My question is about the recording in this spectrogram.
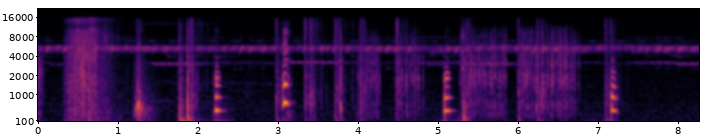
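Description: Cartoon jungle ambience: a steady high insect drone, with short chirping calls every second or two and light tapping footsteps.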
